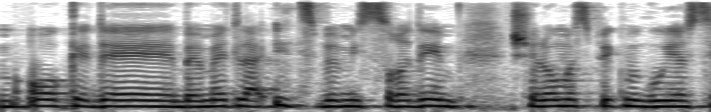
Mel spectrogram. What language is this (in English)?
Hebrew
